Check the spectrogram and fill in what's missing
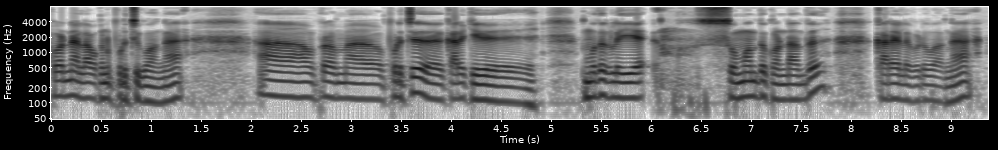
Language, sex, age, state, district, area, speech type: Tamil, male, 60+, Tamil Nadu, Tiruchirappalli, rural, spontaneous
